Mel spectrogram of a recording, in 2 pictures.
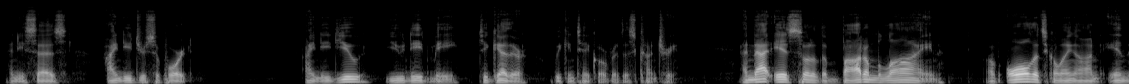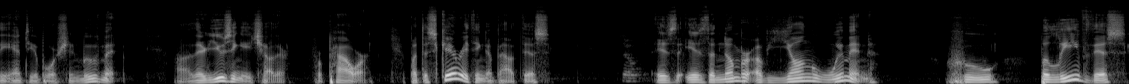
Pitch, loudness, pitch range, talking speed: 95 Hz, -23 LUFS, 85-115 Hz, 160 wpm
